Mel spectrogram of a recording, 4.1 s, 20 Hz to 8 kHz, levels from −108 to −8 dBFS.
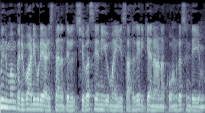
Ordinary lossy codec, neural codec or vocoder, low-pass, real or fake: none; none; 7.2 kHz; real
